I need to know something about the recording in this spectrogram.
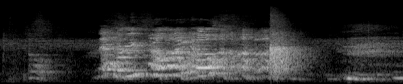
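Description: A woman laughs and talks.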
